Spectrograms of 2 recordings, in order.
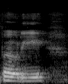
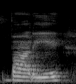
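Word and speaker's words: Bodie: was the body lighthouse it looks like it should be pronounced bodhi but it is body we did not get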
